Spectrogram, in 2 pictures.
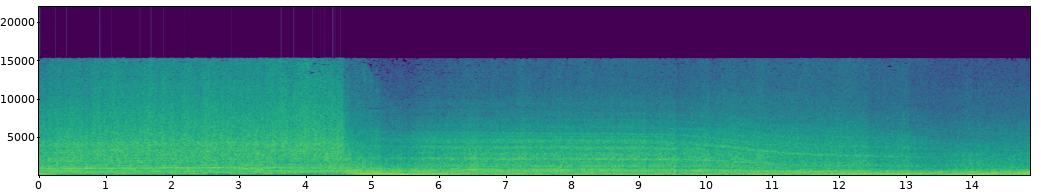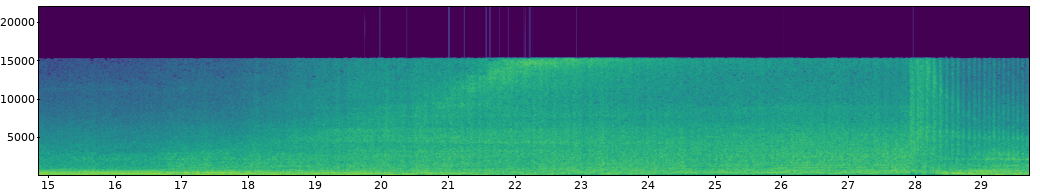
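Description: BMW straight-six in a drift car doing throttle pulls on a chassis dyno. The engine note climbs steadily for several seconds, then drops sharply as the throttle closes; this happens about four seconds in and again near the end. Between the pulls the engine runs at a steadier, lower speed.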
